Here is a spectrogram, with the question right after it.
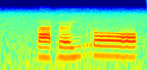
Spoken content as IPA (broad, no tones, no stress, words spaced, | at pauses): paɠœj rɔ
